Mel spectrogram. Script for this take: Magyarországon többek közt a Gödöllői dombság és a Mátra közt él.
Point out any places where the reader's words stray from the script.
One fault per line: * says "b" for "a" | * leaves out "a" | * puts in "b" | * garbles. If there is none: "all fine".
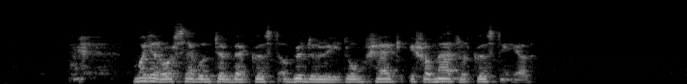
all fine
